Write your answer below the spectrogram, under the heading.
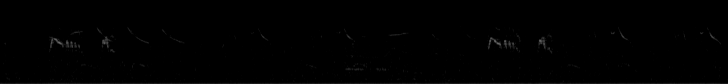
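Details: Pileated finch (galinho-da-serra) feeding its chicks; two quick clusters of short, sharp high chirps, near the start and again about four seconds later, with a few faint scattered chirps over a steady background hiss.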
